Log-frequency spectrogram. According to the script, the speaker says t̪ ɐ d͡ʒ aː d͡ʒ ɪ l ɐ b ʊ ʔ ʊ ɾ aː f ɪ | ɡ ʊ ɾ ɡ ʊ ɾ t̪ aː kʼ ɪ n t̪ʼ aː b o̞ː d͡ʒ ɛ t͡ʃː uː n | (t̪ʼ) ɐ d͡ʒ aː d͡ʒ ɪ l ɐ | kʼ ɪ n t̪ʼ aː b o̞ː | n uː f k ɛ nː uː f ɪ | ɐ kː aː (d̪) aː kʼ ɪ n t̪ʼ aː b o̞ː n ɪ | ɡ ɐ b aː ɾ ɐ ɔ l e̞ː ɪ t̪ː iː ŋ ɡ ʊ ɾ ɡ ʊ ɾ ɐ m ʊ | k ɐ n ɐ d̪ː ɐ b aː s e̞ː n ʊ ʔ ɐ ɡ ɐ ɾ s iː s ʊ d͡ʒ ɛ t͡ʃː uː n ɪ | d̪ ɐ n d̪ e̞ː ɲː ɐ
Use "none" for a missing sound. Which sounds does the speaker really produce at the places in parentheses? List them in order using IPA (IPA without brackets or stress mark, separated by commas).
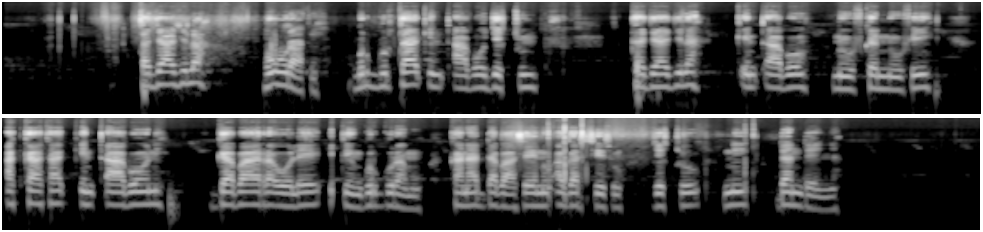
t̪, t̪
